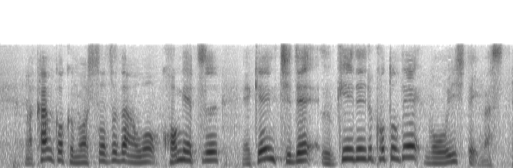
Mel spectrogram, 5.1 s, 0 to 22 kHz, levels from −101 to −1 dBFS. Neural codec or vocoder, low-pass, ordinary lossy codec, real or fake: codec, 16 kHz, 0.8 kbps, ZipCodec; 7.2 kHz; none; fake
